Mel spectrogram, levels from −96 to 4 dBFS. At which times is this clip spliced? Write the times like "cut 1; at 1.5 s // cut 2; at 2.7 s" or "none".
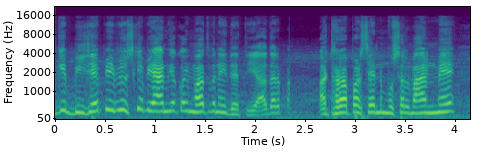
cut 1; at 2.3 s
